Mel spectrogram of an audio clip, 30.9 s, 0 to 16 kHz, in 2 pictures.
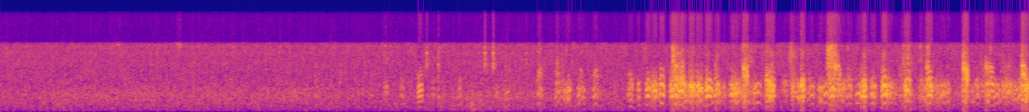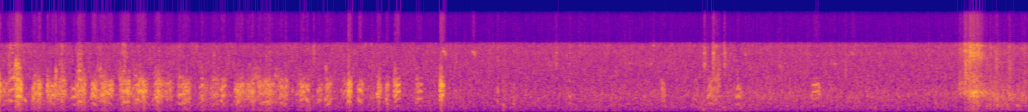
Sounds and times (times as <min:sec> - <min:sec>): Fowl: 0:05.7 - 0:22.6, 0:25.3 - 0:26.7.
